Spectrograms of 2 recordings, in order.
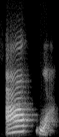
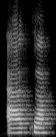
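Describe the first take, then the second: First: It has the tone pattern meaning cloth. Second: It has the tone pattern meaning cry. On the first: It means cloth. "While that one is aqua. Aqua, so cloth" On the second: It means to cry. "aqua, aqua, cry"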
